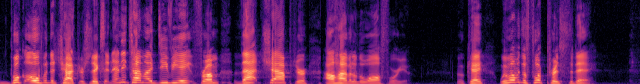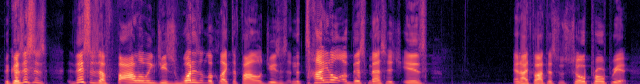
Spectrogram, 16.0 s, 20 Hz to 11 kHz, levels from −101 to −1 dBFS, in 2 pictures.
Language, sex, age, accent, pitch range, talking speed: English, male, 30-49, American, 160-245 Hz, 215 wpm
